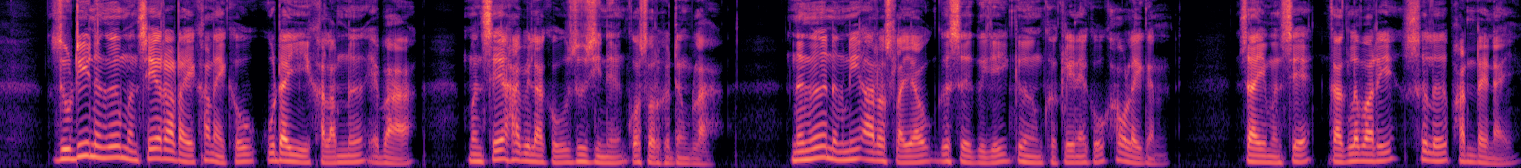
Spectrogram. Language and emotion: Bodo, neutral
